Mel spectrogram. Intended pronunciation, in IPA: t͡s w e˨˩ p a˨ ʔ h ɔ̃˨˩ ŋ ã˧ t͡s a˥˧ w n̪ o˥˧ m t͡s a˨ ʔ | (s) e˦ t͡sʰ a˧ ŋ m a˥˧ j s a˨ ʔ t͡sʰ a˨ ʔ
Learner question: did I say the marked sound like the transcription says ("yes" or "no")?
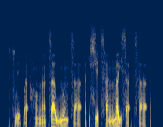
no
